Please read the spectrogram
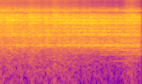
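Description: Anime sound effect of a surging dark aura: a loud, steady rushing rumble with a held mid-pitched hum running through it.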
